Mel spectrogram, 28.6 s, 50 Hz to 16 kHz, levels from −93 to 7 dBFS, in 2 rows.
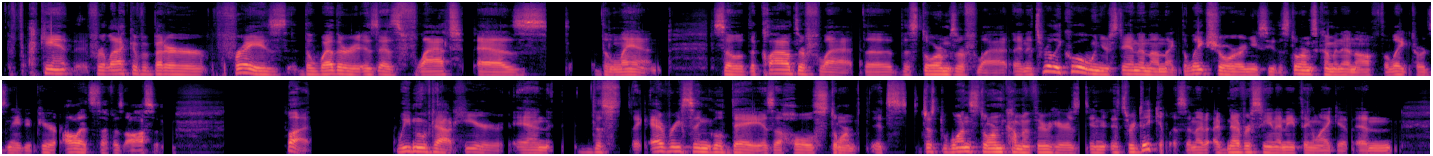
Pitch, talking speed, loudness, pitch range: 115 Hz, 185 wpm, -29 LUFS, 105-135 Hz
